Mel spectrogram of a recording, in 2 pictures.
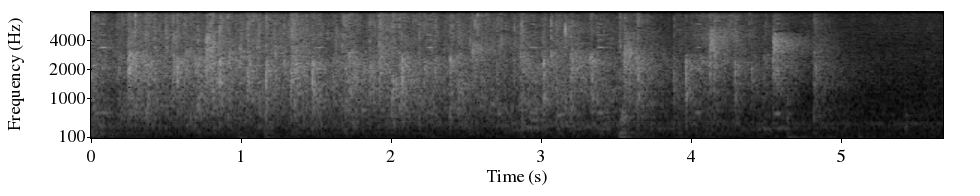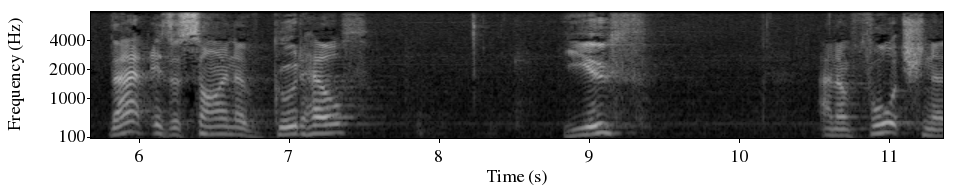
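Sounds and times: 
people applauding: 0.0 - 5.1
speech: 3.5 - 3.7, 5.8 - 7.6, 8.8 - 9.4, 10.6 - 11.3.

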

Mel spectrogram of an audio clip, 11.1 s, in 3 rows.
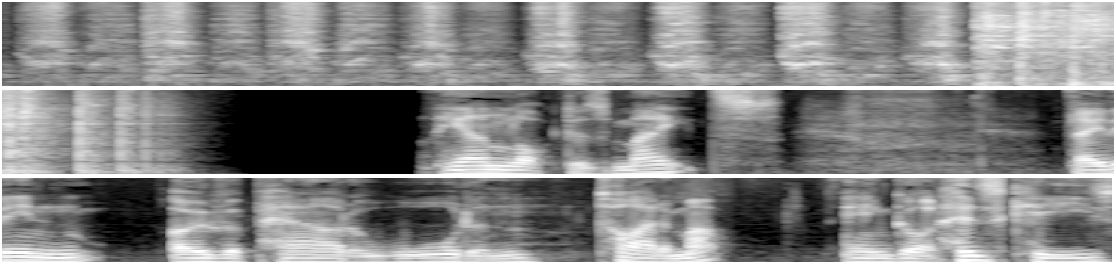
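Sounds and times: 
sawing: 0.0 - 3.4
speech: 5.2 - 6.3, 7.3 - 11.0.

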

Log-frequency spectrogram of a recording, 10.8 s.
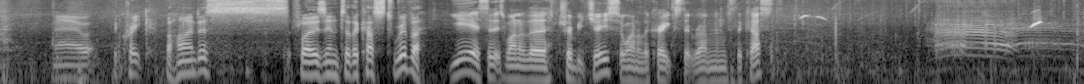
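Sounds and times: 
speech: 0.5 - 8.0
ewes bleating: 9.3 - 10.8.

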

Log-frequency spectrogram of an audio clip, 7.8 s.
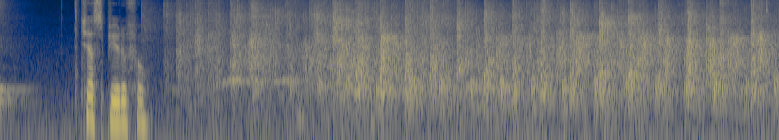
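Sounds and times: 
speech: 0.9 - 1.6
audience applause after a live choir performance: 1.5 - 7.7.

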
